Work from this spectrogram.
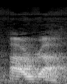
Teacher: What you can hear is it is an approximant. So it’s the resonance of the sound. The tongue is way away from the roof of the mouth. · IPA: [ɑɹɑ]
